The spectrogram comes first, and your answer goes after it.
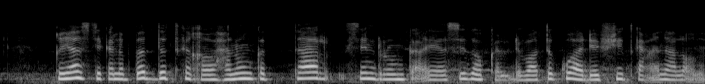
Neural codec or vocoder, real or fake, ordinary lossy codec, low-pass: codec, 16 kHz, 4 kbps, FreqCodec, larger model; fake; none; 7.2 kHz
